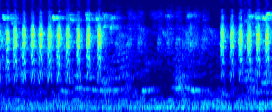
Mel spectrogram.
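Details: Spiderhunter (pijantung pisang) singing strongly in a training recording for cage birds: a fast series of scratchy chip notes, a silent break of about two seconds, then the rapid chipping starts again.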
